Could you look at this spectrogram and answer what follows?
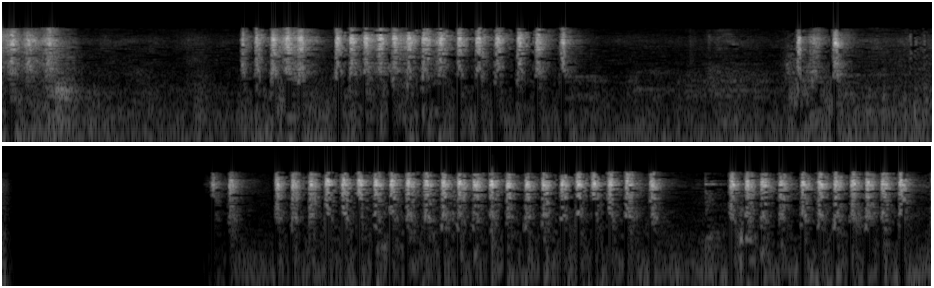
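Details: House sparrows in a fight make high, buzzy, rapid rattles in bursts. A quiet spell follows, then long unbroken chattering runs toward the end.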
